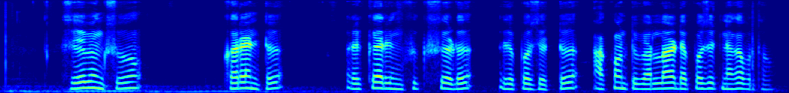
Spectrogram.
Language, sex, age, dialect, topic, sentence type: Kannada, male, 18-24, Northeastern, banking, statement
